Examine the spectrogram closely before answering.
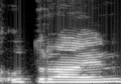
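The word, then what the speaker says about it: उत्तरायण: पतंग उड़ाई जाती है उत्तरायन बोलते हैं वैसे इसको प्रोनाउंस उत्तरायन किया जाता है इन गुजरात और लोड़ी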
